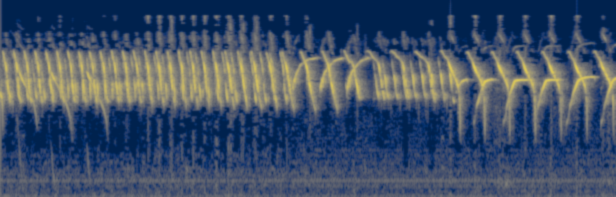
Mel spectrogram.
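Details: Belgian canary singing a loud, fast song: dense rapid buzzy trills high in pitch, shifting after about three seconds into slower repeated sweeping whistled notes, several per second, with no other clear sounds.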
